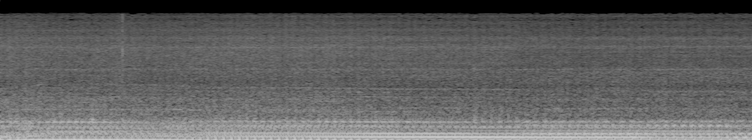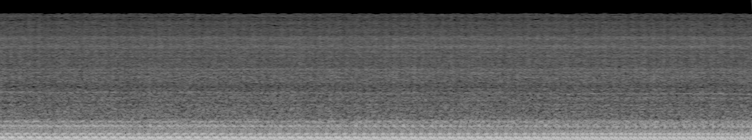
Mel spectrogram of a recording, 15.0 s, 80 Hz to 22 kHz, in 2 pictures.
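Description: Lexus SC300's straight-six engine idling roughly just after its first start on a newly wired, untuned AEM V2 standalone ECU.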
